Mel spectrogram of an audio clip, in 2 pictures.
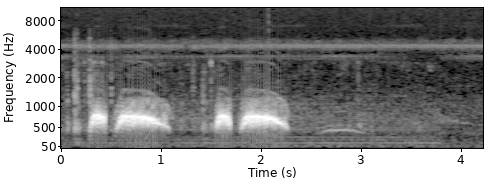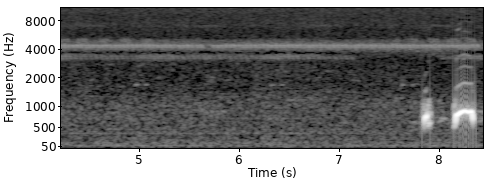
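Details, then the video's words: Spotted dove used as a decoy bird, cooing to draw in wild birds. Two quick phrases of a short note then a longer falling coo open the recording, then a long quiet pause before another brief phrase at the end. "Tiếng Chim Cu Gáy Gọi Kích Mồi"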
